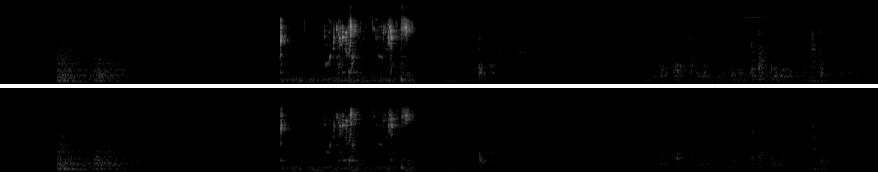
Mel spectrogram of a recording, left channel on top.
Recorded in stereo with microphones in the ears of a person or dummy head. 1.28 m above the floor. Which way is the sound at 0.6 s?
5° left (ahead or behind).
